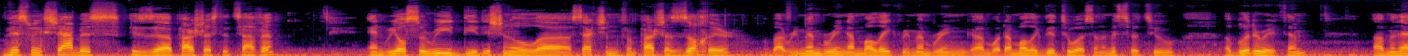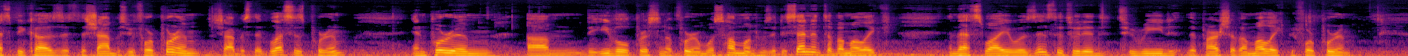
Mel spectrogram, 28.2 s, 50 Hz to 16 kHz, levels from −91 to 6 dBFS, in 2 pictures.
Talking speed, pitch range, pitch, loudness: 160 wpm, 110-130 Hz, 120 Hz, -15 LUFS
